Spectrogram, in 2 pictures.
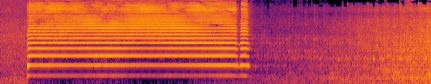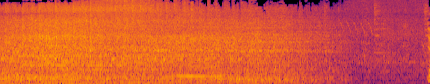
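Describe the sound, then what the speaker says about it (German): A loud, steady train horn blast rings out, then a freight train on the Kiel-Schönberg railway rumbles and clatters over a level crossing, swelling and fading over several seconds. "Kurz darauf rollt hier bereits der Güterzug über den BÜ."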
